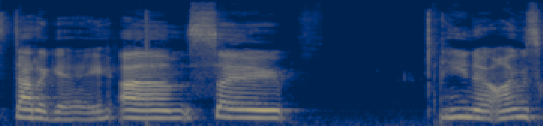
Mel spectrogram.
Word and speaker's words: Daroga: So, I mean, even for myself, I always used to pronounce the Persian's name or the Persian's job title as Daroga, and it's Darage.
